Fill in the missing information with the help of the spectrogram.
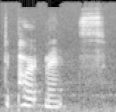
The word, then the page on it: departments: American English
